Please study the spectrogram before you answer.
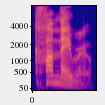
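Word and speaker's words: カメール: In Japanese, Wartortle goes by, it says right here, it's pronounced Kameru. That's not how it's spelled. It uses kame, which is the Japanese word for both turtle and tortoise.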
